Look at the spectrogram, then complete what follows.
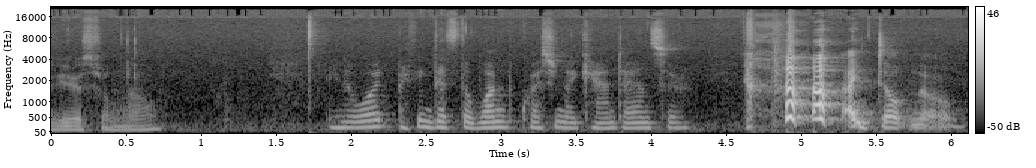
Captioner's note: laughs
